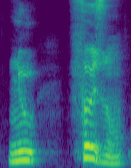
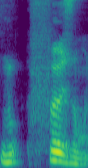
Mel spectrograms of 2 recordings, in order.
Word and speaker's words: faisons: il, elle, on fait, nous faisons, and again, I know, you know, in pronunciation video, you know that I, E together make the sound E, but here it's nous faisons, not nous faisons.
